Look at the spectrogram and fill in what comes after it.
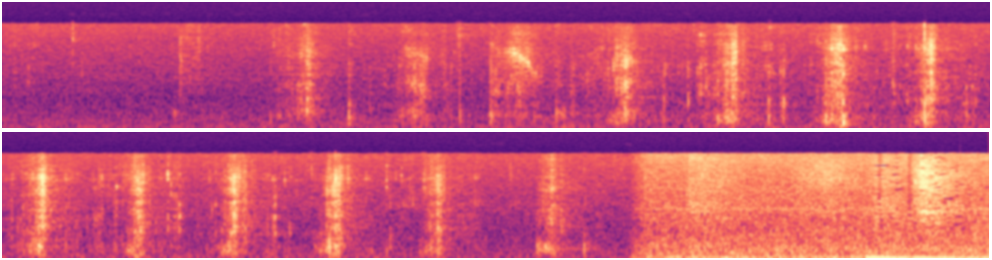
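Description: Crisp stir-fried asparagus being bitten and chewed: a run of crunches, about three a second. About eight seconds in, a louder steady hiss with a low rumble takes over.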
